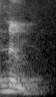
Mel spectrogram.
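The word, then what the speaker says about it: Nuit: And I don't know how they pronouncing it, but I know it as Newt, the N-U-T, not the N-U-I-T.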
